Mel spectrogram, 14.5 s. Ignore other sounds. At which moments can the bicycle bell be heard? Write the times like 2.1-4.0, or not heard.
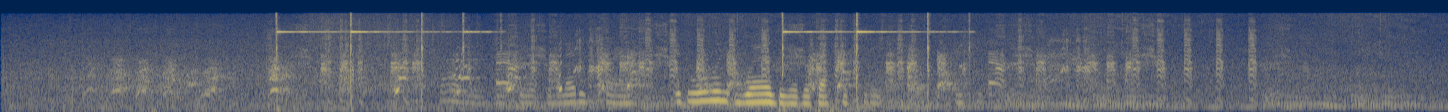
2.8-5.0, 7.8-9.8.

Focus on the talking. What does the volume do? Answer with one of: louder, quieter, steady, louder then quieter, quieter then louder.
louder then quieter.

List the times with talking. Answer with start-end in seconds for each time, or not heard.
4.3-9.8.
